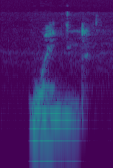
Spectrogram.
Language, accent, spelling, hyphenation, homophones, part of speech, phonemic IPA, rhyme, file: English, Southern England, wend, wend, when'd, verb / noun, /wɛnd/, -ɛnd, LL-Q1860 (eng)-wend.wav
- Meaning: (verb) 1. To direct (one's way or course); pursue one's way; proceed upon some course or way 2. To turn; change, to adapt 3. To turn; make a turn; go round; veer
